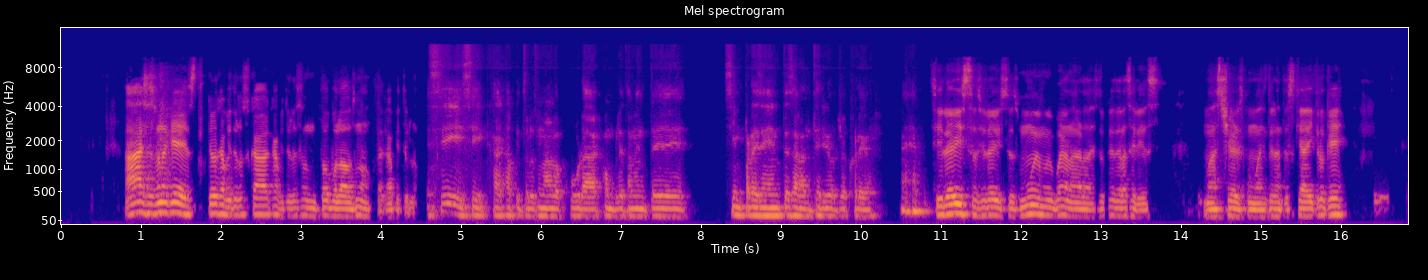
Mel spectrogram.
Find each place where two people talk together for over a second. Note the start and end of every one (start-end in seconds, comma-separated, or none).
none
